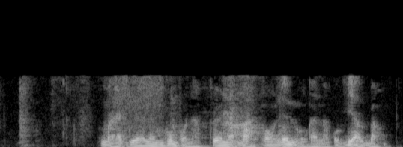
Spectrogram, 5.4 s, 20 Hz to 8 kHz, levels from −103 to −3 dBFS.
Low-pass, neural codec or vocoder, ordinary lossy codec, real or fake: 7.2 kHz; none; AAC, 16 kbps; real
